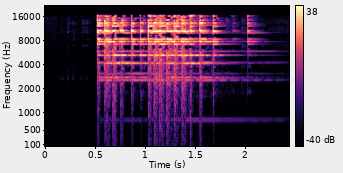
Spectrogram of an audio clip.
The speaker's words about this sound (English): I had a timer on. There we go, there's my timer.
